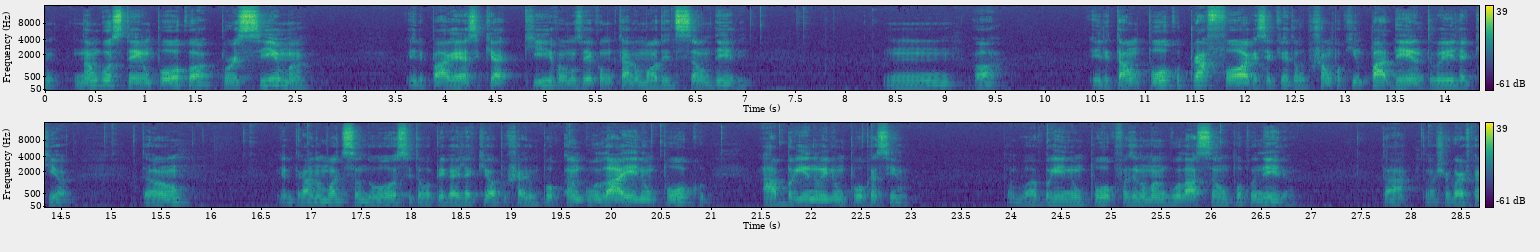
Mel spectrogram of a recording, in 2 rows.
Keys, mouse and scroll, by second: 0.5 middle click, 5.2 scroll down 1, 5.2 middle click, 5.9 right click, 6.3 Tab, 6.8 right click, 7.5 Tab, 8.0 middle click, 14.3 Tab, 14.7 right click, 15.0 Tab, 15.6 Tab, 16.1 right click, 16.6 right click, 16.9 Tab, 17.6 right click, 18.3 click, 20.1 right click, 20.8 click, 22.2 right click, 24.0 right click, 24.7 click, 26.3 middle click, 27.5 Tab, 27.8 right click, 28.0 Tab, 28.3 middle click.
